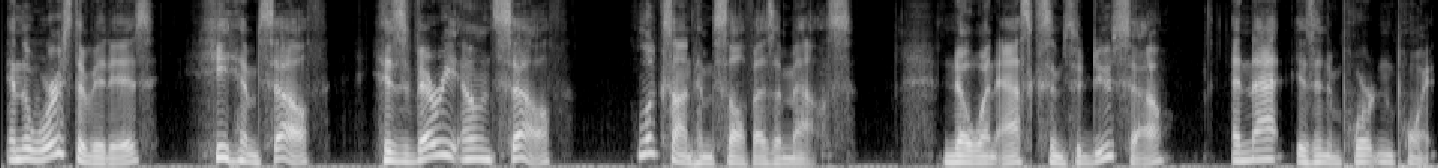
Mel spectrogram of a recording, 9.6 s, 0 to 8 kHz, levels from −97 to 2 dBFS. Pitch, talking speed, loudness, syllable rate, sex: 140 Hz, 195 wpm, -18 LUFS, 5.0 syllables/s, male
